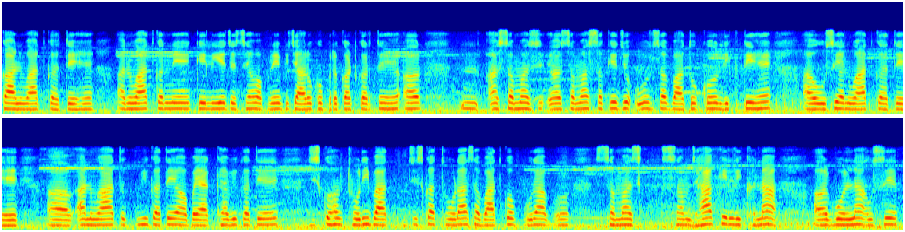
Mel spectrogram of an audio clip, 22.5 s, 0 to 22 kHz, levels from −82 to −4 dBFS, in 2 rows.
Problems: background sounds at intervals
